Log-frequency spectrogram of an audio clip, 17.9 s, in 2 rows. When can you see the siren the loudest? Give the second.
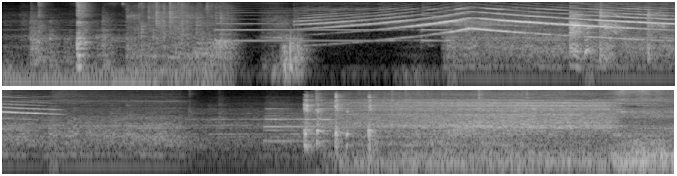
7 s.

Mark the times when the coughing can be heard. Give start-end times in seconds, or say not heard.
0.5-1.1, 7.5-8.8, 12.9-14.0.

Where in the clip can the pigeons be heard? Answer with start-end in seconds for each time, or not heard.
1.6-3.1, 13.9-16.1.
